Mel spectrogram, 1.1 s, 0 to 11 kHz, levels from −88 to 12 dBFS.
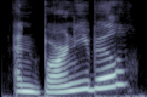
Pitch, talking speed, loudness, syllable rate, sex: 265 Hz, 165 wpm, -12 LUFS, 5.1 syllables/s, female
